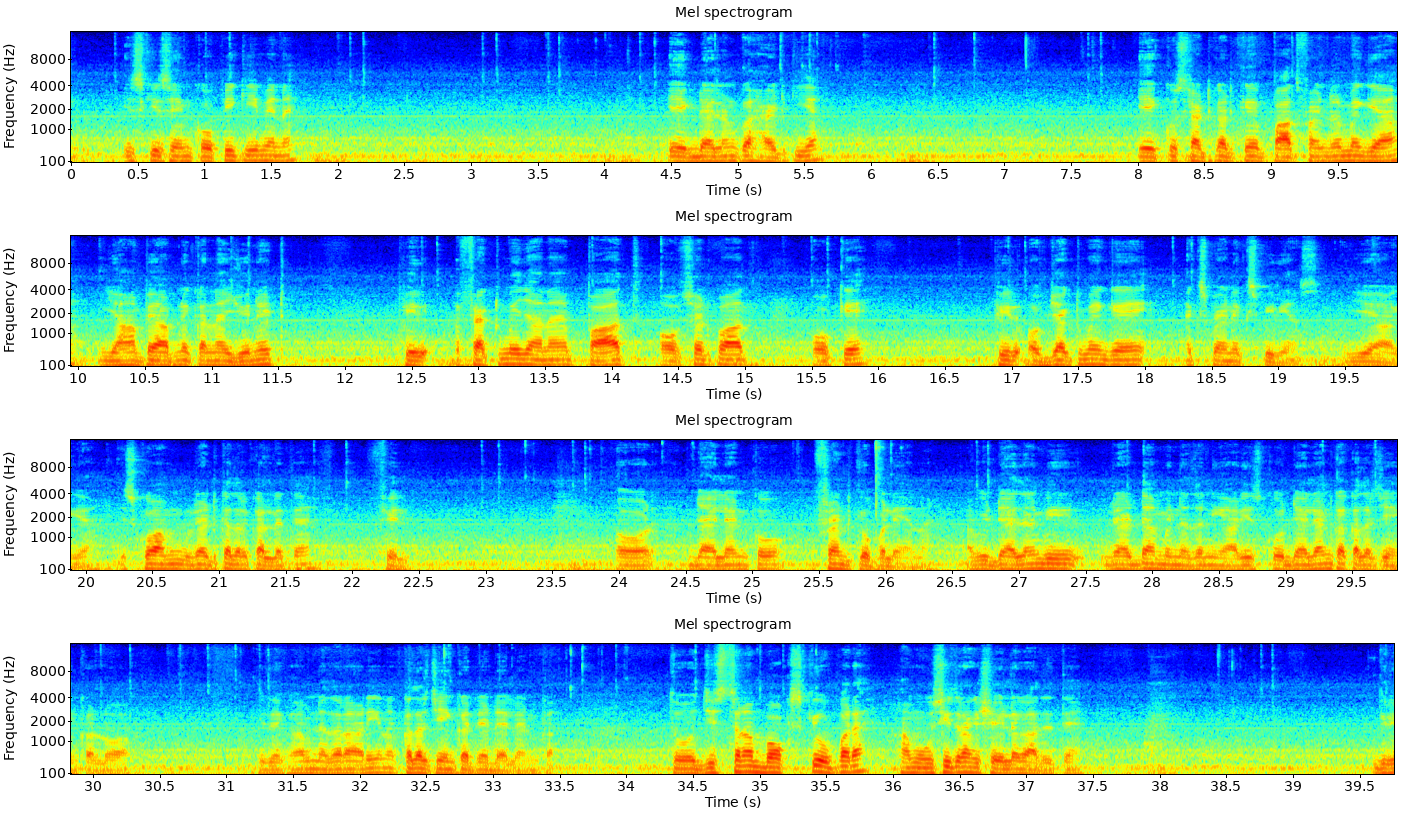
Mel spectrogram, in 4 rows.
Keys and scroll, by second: 4.8 super+3, 5.3-6.8 typing, 23.4 typing, 24.4 alt+super+3, 25.9 shift+super+], 31.1 v, 32.7 super+-, 32.9 super+-, 33.1 super+-, 33.7-35.0 typing.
